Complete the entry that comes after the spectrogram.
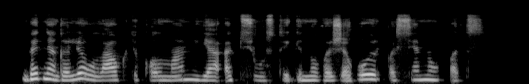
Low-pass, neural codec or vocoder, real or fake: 10.8 kHz; vocoder, 44.1 kHz, 128 mel bands, Pupu-Vocoder; fake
